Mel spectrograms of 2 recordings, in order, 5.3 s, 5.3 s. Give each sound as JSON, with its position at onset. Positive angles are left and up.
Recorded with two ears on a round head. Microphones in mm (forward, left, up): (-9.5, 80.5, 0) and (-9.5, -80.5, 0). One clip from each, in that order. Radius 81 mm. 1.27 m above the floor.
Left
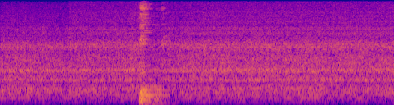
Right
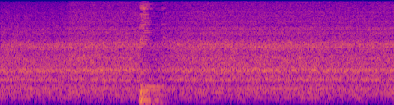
{"t": 1.9, "sound": "a clunk", "side_deg": 45, "distance_m": 4.0}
